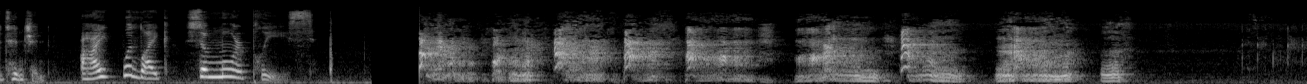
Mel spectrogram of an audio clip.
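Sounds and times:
puppy barking and growling: 4.2s - 11.4s.

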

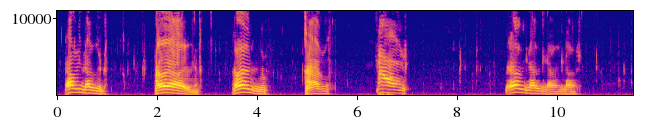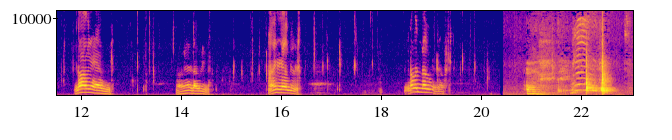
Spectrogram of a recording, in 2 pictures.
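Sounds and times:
cat meowing: 0.1s - 1.0s, 2.0s - 2.9s, 3.5s - 4.3s, 4.9s - 5.6s, 6.4s - 7.1s, 9.0s - 10.5s, 11.8s - 12.7s, 13.9s - 14.7s, 15.7s - 16.4s, 18.4s - 19.4s.

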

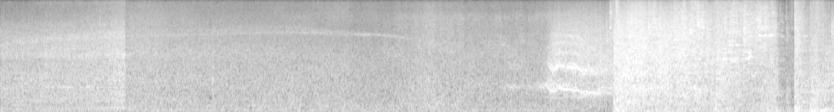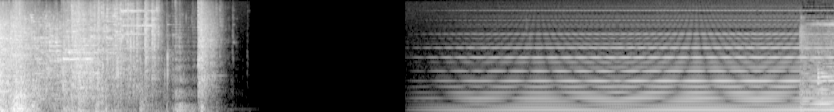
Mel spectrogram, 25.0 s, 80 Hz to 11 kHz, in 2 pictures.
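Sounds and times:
car wind and road noise: 0.0s - 10.8s
tire screech: 4.3s - 9.4s
car crash: 8.1s - 15.8s
debris clattering: 9.0s - 15.9s
glass shattering: 9.1s - 15.9s.

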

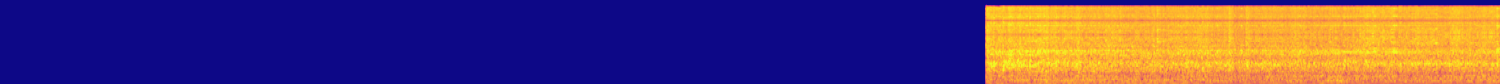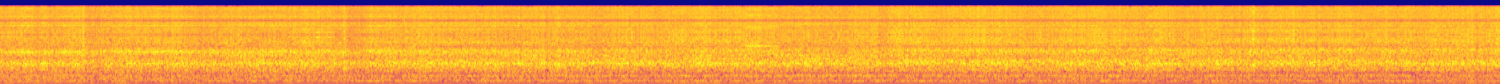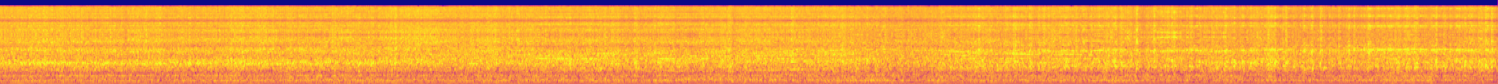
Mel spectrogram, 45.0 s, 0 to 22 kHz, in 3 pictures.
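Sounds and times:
heavy diesel engines droning: 9.9s - 44.9s.

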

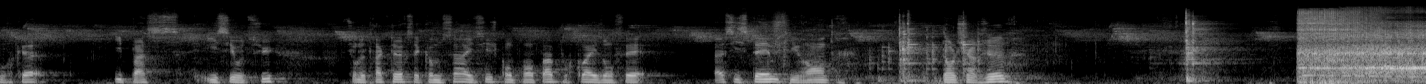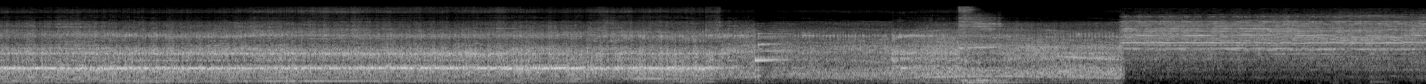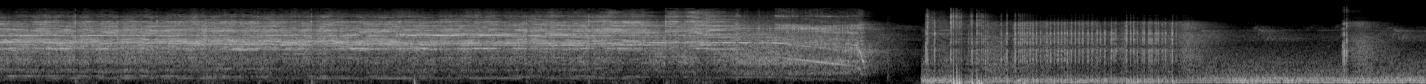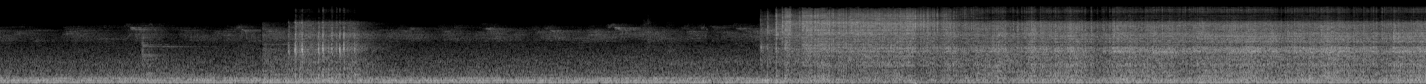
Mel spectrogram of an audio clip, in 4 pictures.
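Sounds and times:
mig welding arc crackling: 13.0s - 25.6s, 37.7s - 40.7s, 45.6s - 46.6s, 50.4s - 57.0s
angle grinder on steel: 13.0s - 38.0s, 50.4s - 57.0s.

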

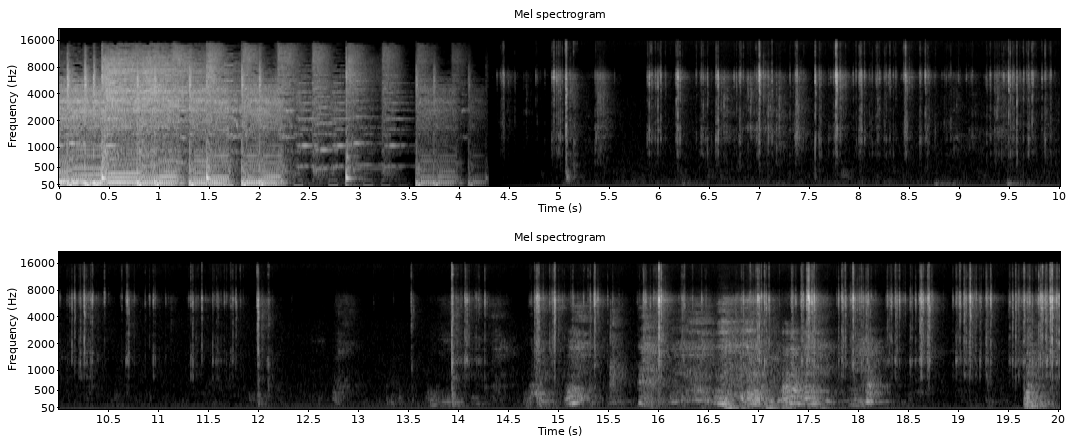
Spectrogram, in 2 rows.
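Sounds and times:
plastic cube clicking: 4.4s - 12.2s, 13.5s - 20.0s.

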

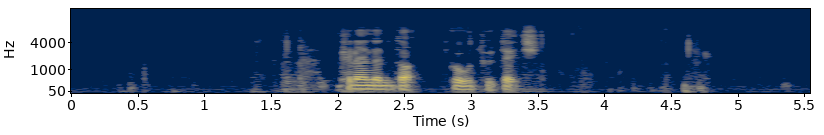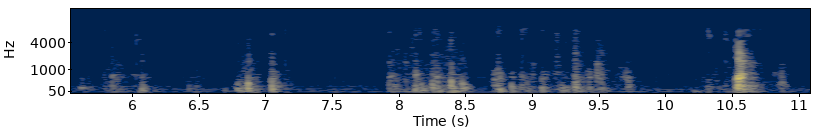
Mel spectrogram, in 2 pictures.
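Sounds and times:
computer keyboard typing: 3.7s - 4.8s, 5.6s - 10.6s.

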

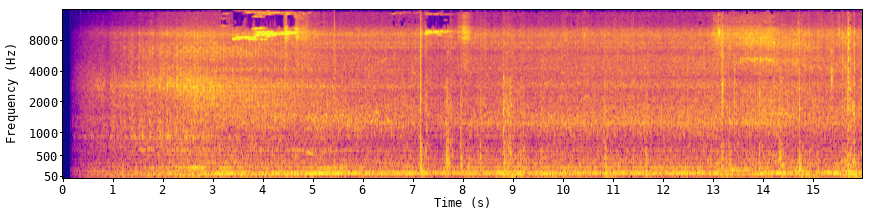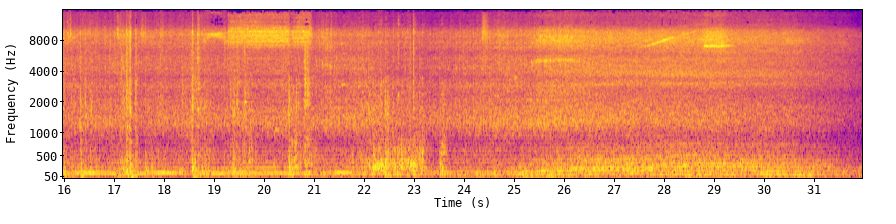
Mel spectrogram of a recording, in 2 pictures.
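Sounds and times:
truck engine revving: 0.8s - 31.7s
garbage truck engine idling: 4.9s - 25.3s
knocks and bangs of trash cart: 7.1s - 10.0s, 10.6s - 12.0s, 13.1s - 23.8s
hydraulic cart tipper: 7.1s - 24.4s.

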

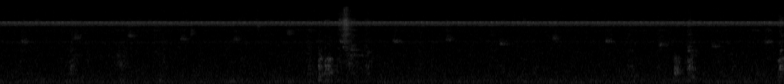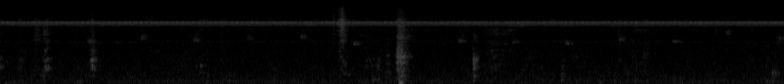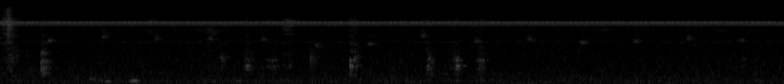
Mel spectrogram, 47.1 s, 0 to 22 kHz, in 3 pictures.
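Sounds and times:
pen scratching on paper: 15.5s - 17.7s.

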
